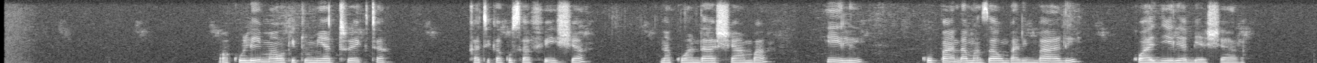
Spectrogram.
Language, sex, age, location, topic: Swahili, female, 25-35, Dar es Salaam, agriculture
